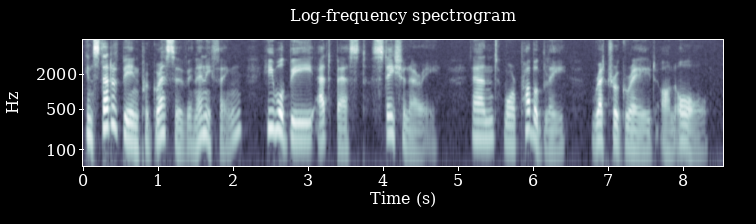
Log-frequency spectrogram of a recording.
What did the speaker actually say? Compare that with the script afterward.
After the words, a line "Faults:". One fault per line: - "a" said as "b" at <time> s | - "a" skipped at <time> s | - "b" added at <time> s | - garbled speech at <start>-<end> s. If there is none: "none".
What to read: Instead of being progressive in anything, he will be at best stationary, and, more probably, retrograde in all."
Instead of being progressive in anything, he will be at best stationary, and, more probably, retrograde on all."
Faults:
- "in" said as "on" at 7.7 s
